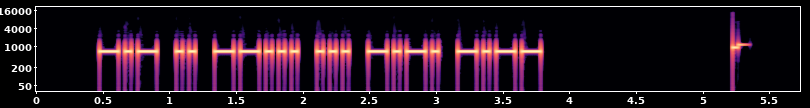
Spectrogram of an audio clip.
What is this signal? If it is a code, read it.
Morse code, heard as a keyed tone, about 25 wpm, 700 Hz. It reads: KI7SCY
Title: USA Call Signs Repeated 3x 25wpm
